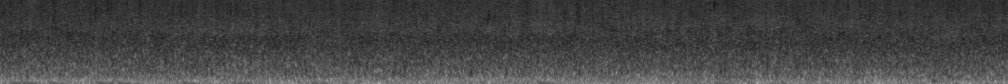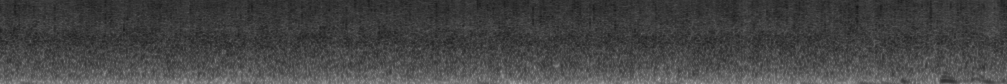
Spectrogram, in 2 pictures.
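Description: Large audience applauding steadily in a lecture theatre, easing off just before the end.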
